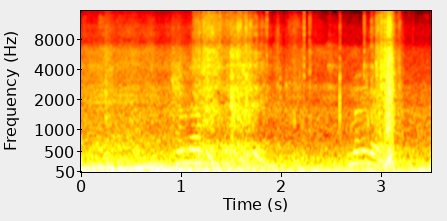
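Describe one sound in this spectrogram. A plastic bag of nuts crinkles in a hand.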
